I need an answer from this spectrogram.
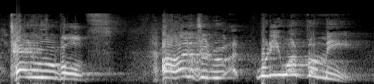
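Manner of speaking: high, exasperated outburst; acted frantic bargainer, voice pitched high; desperate haggling. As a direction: throw out offers in mounting desperation. Desperate husband raising his offer.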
